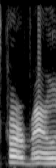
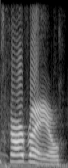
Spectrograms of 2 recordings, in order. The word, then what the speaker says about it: Carville: James Carville. – I like how you pronounce his name like the ice cream cake.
